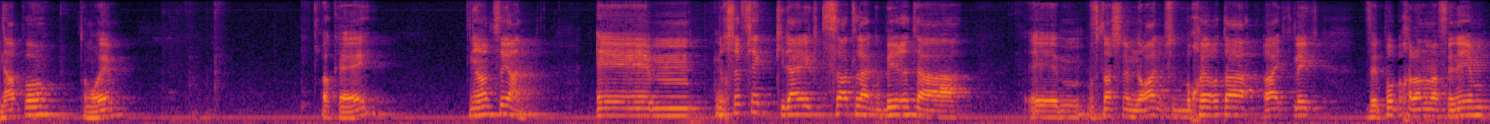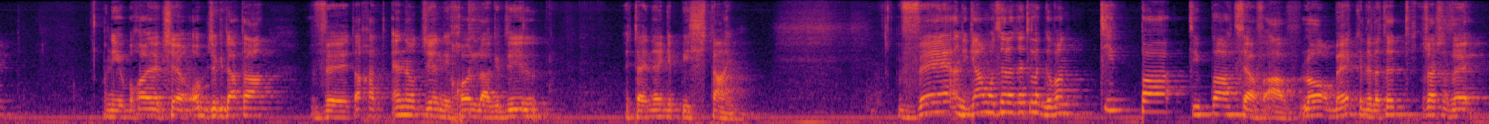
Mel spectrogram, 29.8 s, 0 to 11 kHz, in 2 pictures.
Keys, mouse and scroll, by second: 1.7 shift+z, 6.5 shift+z, 19.9 shift+z.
